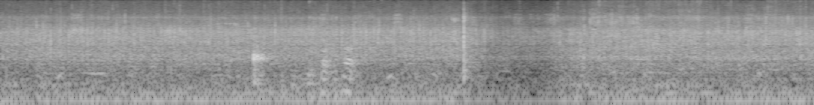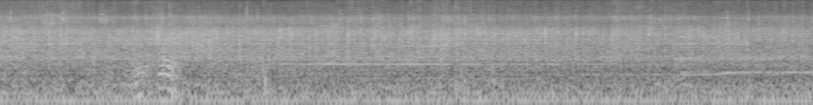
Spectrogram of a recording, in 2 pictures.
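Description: Green beans, carrots and sardines sizzling in hot oil in a frying pan as they are stir-fried and stirred with a spoon, with two sharp knocks of the spoon against the pan in the first five seconds.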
